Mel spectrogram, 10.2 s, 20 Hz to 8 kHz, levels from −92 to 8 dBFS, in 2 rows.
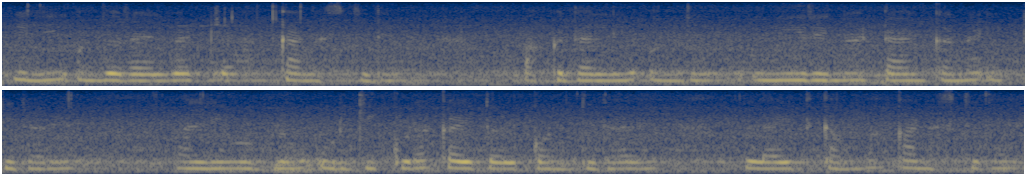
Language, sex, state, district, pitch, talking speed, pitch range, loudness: Kannada, female, Karnataka, Dharwad, 230 Hz, 125 wpm, 225-235 Hz, -29 LUFS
